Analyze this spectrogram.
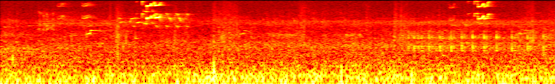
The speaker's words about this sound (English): Okay, where's this cowbird? He's really loud.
